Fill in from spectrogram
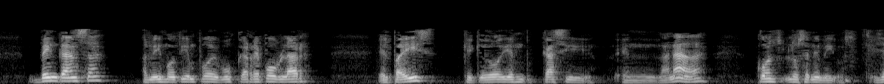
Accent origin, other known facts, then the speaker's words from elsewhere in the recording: Chile; born there; Solo nacido en Chile. Después soy de patria latinoamericana.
